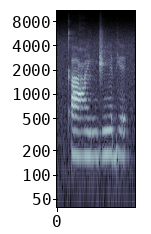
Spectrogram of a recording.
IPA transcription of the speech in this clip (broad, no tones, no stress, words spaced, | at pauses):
kʼaʕẽlʲ nd͡ʒĩe̯bʲe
